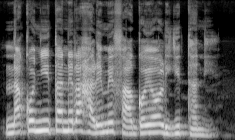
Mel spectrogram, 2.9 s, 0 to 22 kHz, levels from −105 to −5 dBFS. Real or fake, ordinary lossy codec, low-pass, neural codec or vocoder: real; none; none; none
